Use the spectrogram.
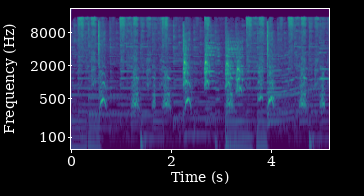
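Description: A dog barks over and over in quick, sharp, loud bursts, about a dozen yaps and yips in five seconds, with a low steady hum underneath.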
